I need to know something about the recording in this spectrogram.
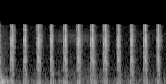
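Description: A ticking clock timer runs during a timed quiz round, beating out a steady, even rhythm of crisp ticks, about five per second, clear with no voices.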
